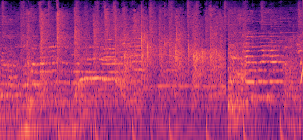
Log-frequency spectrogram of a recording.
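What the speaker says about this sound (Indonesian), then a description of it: "Tepuk tangan semua." A group at an Indonesian teachers' class presentation claps in a rhythmic pattern, with steady low thumps about every half second. Voices and shouts mix loudly into the clapping.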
